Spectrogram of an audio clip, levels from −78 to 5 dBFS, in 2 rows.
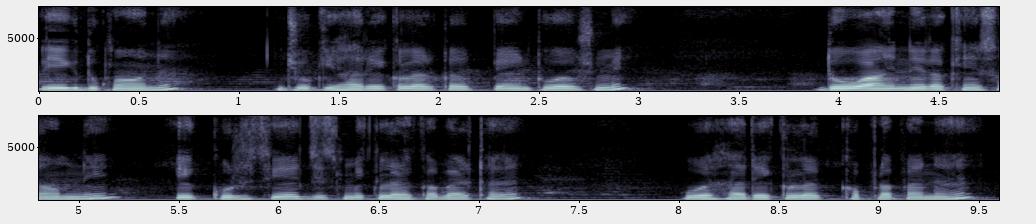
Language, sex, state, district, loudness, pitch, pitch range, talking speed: Hindi, male, Bihar, East Champaran, -22 LUFS, 155 Hz, 150-190 Hz, 220 wpm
